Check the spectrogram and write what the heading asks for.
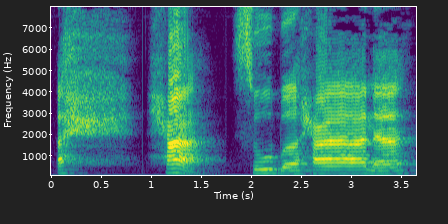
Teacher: pakai ha kecil yang keluar dari tengah tenggorokan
